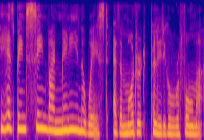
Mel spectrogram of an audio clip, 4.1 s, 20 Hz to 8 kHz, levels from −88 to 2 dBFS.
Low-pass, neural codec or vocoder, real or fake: 7.2 kHz; none; real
